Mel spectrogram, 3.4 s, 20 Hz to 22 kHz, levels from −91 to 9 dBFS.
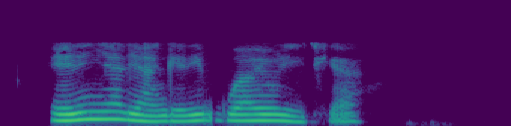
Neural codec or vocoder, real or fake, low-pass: none; real; 5.4 kHz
